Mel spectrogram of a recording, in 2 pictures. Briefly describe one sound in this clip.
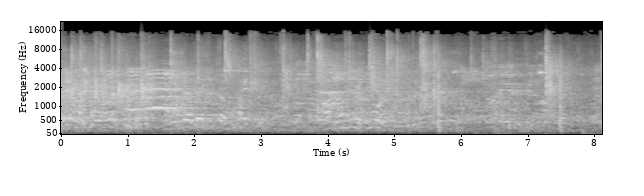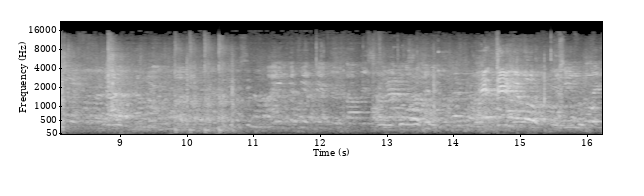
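Shoes squeak and thud on a hard floor in a large echoing hall.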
